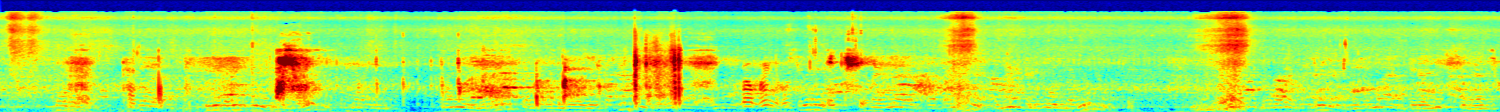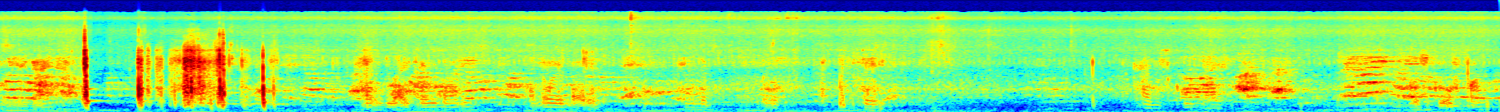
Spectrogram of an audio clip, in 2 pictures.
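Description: A young man talks casually and close to a phone microphone.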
